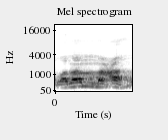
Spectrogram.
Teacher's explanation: نون ساکن کے بعد میم ہے حروف یومن میں سے، تو نون کو میم سے ملا کر غنہ کے ساتھ میں پڑھیں گے، اس کو ادغام ناقص کہتے ہیں۔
